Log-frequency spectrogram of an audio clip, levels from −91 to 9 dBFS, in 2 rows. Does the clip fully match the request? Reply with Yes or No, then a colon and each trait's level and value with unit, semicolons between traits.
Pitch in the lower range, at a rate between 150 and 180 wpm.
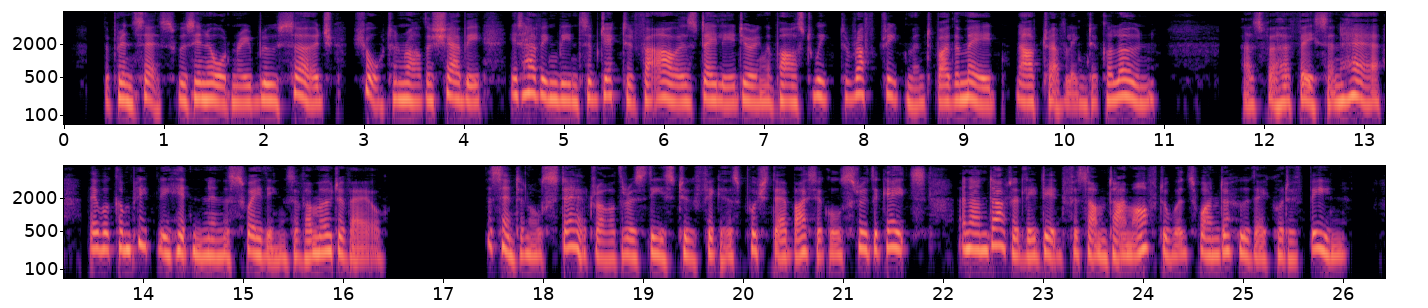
No: medium, 185 Hz; average, 175 wpm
